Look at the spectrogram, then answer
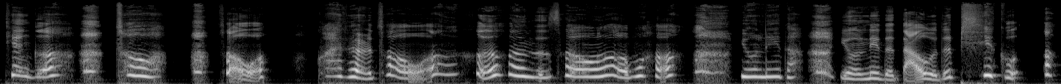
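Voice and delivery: high, loud, moaning demands; crying out. Acted. Woman calls to her lover, crying out. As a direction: cry out urgently, high and breathless. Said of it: "圆圆立刻大叫道".

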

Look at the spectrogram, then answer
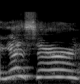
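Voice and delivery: put-on very high, childlike reply; Girl Scouts answering politely, very high; little girls' voice. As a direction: squeak it like small girls.

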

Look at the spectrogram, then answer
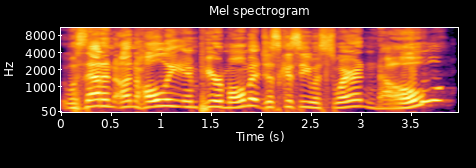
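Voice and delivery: loud, high rhetorical challenge; preaching at full force. Real, not acted. Preacher challenging his congregation, loud and high. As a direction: hammer the question home.

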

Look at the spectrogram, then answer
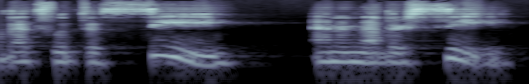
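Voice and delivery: ordinary talk

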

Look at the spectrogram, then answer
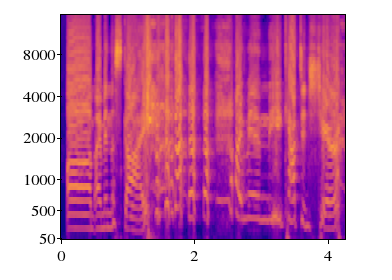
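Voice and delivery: giggling through a dumb answer; quoting a silly reply while cracking up; half-laughing mock innocence. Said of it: "regular people are like".

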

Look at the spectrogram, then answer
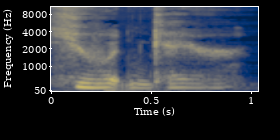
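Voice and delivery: whispered, unvoiced thought; inner thought. A narrator's reading. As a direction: breathe it to yourself. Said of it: "Dean thought".

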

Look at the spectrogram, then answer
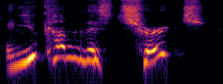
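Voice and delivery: high, loud and slowed, thrilled question; excited disbelief. Retold or imitated. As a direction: ask it beaming with delight. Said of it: "And I'm like".

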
